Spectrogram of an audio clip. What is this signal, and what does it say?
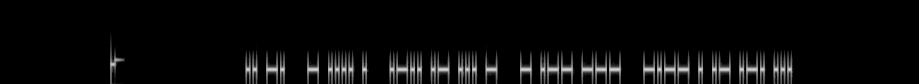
Morse code, heard as a keyed tone, about 34 wpm, 700 Hz. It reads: IN THE LAST TWO YEARS
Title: Sets of 5 Words 35wpm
